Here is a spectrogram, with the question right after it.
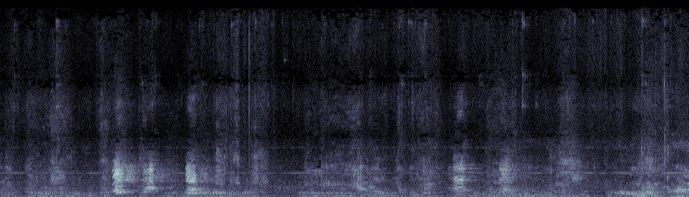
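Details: Three pet dogs, Emma, Bugsy and Kuna, playing together by a new fence, Emma five months old; a cluster of short, sharp barks and yelps near the start, then scattered quieter yips and a rougher growly burst at the end.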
